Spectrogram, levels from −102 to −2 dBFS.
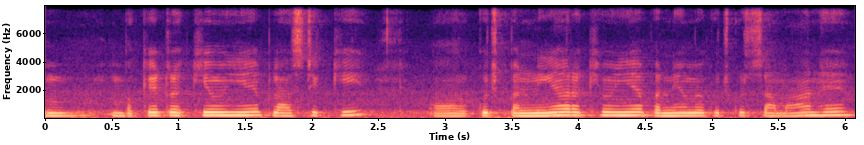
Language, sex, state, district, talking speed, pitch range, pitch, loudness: Hindi, female, Uttar Pradesh, Jalaun, 175 wpm, 195-225 Hz, 210 Hz, -14 LUFS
